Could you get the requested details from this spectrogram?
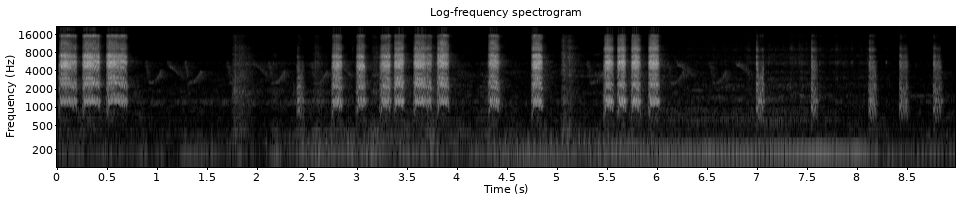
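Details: Grey-cheeked bulbul, wild-caught from tropical Sumatran forest near Medan, giving scattered bursts of harsh grating notes in short groups over a low background hum, with thinner softer calls between.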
